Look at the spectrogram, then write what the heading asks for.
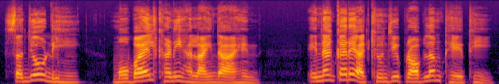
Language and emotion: Sindhi, neutral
